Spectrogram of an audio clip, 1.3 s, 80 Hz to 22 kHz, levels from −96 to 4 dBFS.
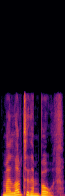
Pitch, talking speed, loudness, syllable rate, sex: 215 Hz, 230 wpm, -14 LUFS, 4.1 syllables/s, female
